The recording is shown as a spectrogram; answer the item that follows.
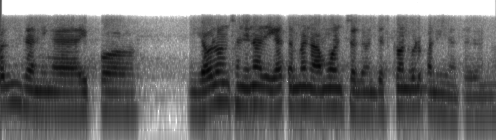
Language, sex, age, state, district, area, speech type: Tamil, male, 18-30, Tamil Nadu, Ranipet, urban, conversation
